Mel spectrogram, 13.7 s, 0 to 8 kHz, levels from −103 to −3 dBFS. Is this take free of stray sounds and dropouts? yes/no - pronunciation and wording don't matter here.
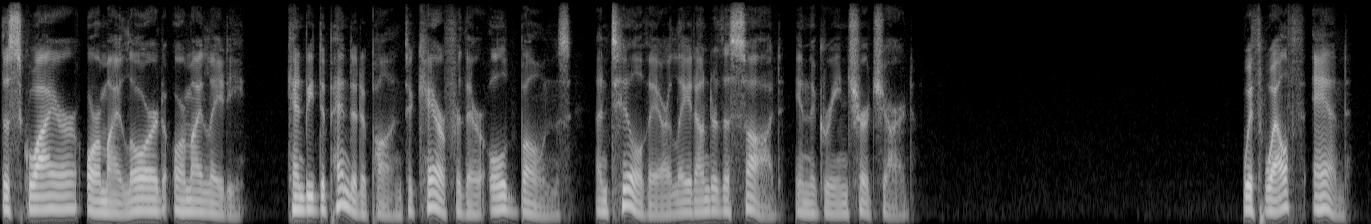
yes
